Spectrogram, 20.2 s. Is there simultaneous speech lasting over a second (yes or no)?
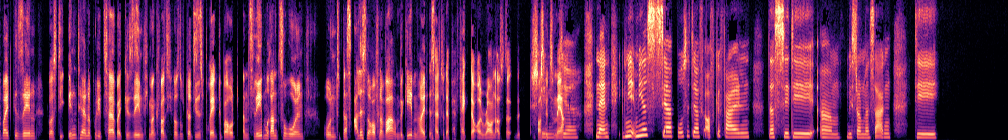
no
